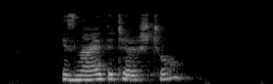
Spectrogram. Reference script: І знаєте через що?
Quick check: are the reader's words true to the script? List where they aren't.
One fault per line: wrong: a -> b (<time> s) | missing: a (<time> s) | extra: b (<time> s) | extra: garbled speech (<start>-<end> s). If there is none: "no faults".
no faults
